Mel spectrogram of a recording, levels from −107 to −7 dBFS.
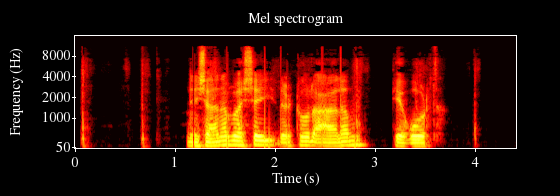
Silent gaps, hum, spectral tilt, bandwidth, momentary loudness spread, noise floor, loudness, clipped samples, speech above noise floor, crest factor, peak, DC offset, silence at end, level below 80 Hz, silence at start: none; none; -5.5 dB/octave; 11.5 kHz; 8 LU; -70 dBFS; -28 LUFS; under 0.1%; 43 dB; 18 dB; -10 dBFS; under 0.1%; 0.8 s; -60 dBFS; 0.05 s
